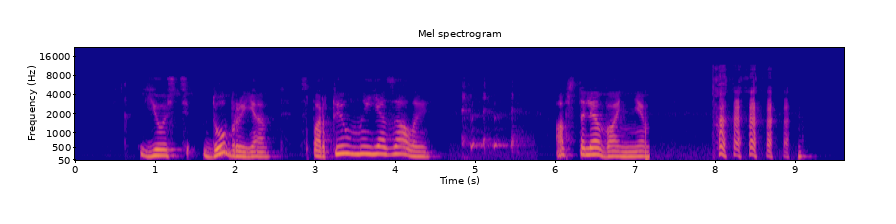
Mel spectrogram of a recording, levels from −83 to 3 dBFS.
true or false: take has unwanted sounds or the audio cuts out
true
